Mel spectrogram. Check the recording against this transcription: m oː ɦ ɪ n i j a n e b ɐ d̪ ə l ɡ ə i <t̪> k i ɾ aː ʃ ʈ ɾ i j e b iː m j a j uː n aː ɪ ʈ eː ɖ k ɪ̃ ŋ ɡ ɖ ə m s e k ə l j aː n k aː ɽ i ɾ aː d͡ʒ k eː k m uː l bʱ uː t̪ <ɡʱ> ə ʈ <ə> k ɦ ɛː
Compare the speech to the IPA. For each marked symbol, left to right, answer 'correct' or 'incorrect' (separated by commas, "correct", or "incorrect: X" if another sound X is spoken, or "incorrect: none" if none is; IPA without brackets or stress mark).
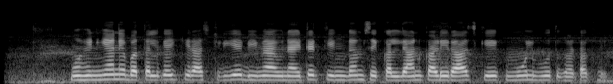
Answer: incorrect: none, correct, correct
